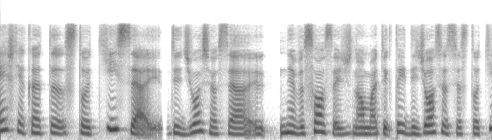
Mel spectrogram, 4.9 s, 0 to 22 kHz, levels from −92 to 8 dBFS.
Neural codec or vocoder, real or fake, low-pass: codec, 24 kHz, 0.9 kbps, DualCodec; fake; 10.8 kHz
